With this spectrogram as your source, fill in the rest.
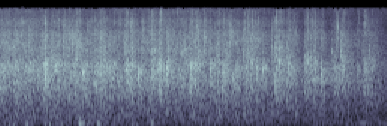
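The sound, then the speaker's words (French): An audience breaks into steady applause, a dense, continuous patter of many hands clapping at once, loud and sustained for the whole stretch without easing off. “On peut aussi applaudir du coup.”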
